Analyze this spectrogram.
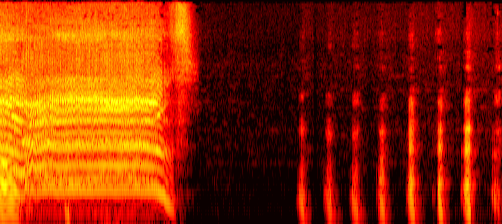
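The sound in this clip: A voice imitates a news theme song with a harsh, sustained droning note that cuts off, followed after a pause by a quick series of short, rhythmic vocal bursts.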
